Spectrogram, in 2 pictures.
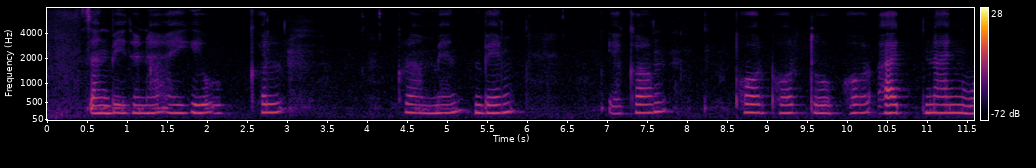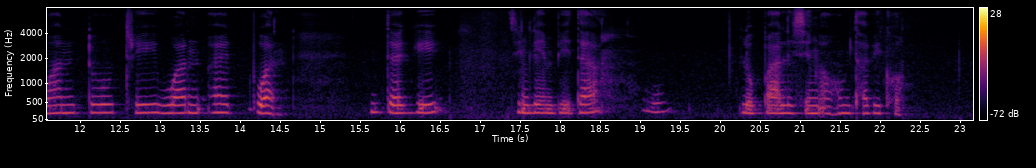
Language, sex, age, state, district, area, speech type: Manipuri, female, 45-60, Manipur, Churachandpur, rural, read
